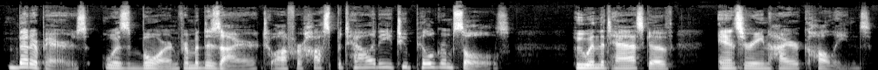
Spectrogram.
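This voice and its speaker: Male podcast host, mid-pitched and highly expressive, formal scripted delivery with deliberate emphasis. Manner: formal, ornate diction.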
